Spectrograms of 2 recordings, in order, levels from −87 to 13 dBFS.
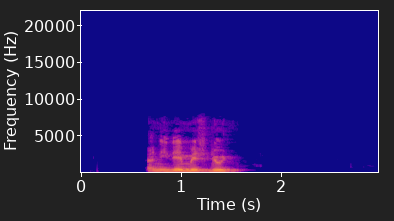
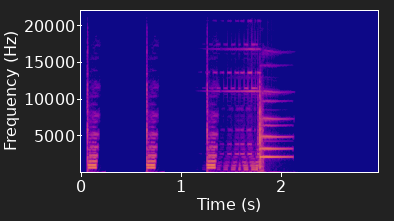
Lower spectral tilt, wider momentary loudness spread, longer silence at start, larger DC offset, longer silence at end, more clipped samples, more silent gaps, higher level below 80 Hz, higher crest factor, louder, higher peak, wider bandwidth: first, -7.5 dB/octave vs 0 dB/octave; about the same, 11 LU vs 9 LU; first, 0.65 s vs 0.05 s; neither; first, 1.4 s vs 0.85 s; neither; second, none vs 0.24-0.65 s, 0.83-1.04 s; about the same, -62 dBFS vs -62 dBFS; about the same, 18 dB vs 22 dB; first, -20 LUFS vs -27 LUFS; about the same, -6 dBFS vs -8 dBFS; second, 7.6 kHz vs over 20 kHz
